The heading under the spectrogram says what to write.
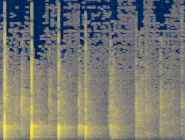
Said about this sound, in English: So let's give him a big round of applause as he comes.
